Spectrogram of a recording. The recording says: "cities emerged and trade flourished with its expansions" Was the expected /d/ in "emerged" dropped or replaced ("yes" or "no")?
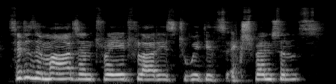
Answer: yes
